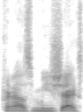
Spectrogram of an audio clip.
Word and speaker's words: Mysak: The lick my sack tweet was basically, remember a couple, Montreal actually drafted Yan Meshack, pronounced Meshack, spelled M-Y-S-A-K.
